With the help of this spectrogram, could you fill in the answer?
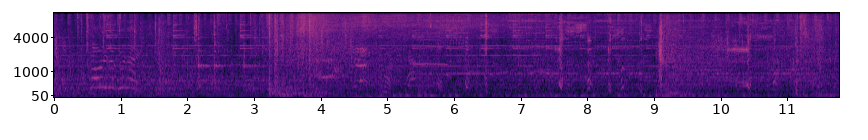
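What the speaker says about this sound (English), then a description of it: "Throwing a grenade." In Battlefield 1, a thrown grenade bursts with a heavy boom partway through. Scattered gunfire, mechanical game noise and muffled voices run throughout.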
